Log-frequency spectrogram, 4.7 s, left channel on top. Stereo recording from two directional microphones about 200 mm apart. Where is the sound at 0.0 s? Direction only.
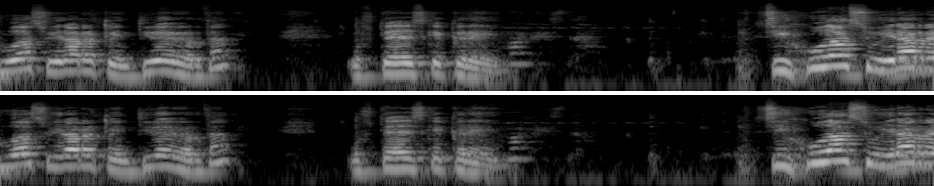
25° right (ahead or behind).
